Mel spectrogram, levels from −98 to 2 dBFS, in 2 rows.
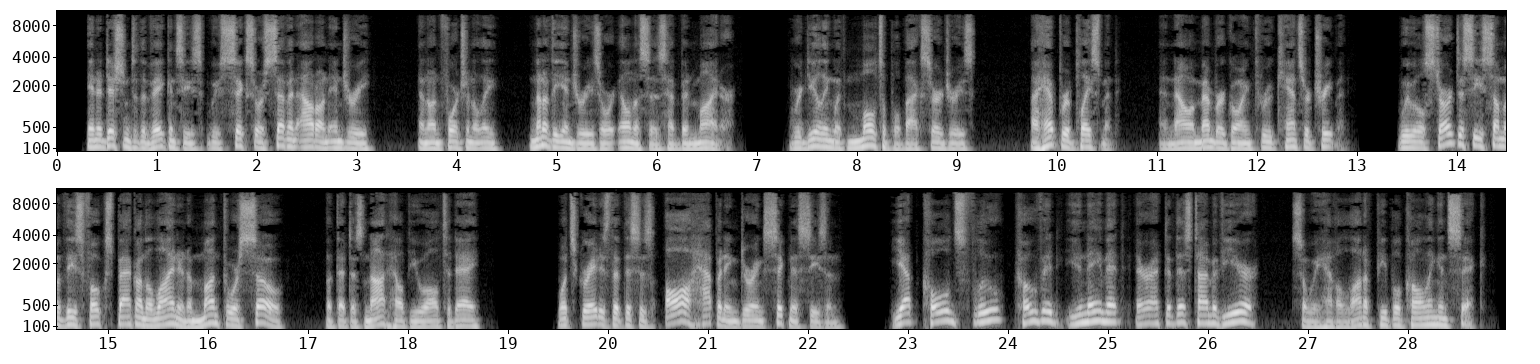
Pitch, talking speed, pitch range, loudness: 105 Hz, 205 wpm, 90-125 Hz, -19 LUFS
